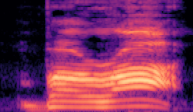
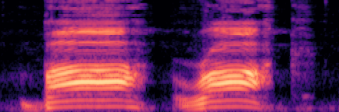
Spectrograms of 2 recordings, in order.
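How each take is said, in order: First: Said in the usual way. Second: "barak" broken into two slow, separate syllables; pronunciation demo. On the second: Shown as a demonstration. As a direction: sound out "barak" with a gap between syllables. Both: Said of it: "pronounced barak".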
